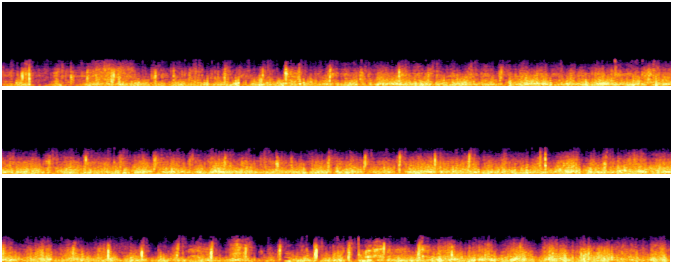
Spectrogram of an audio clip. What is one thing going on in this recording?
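Wind rushes and buffets against the microphone.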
